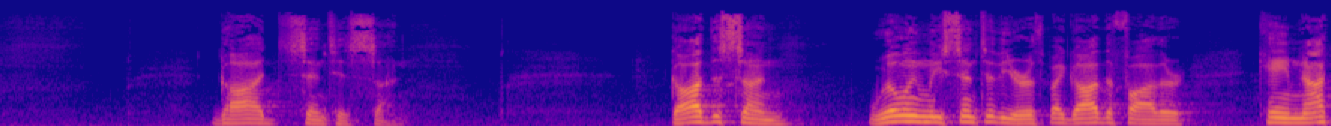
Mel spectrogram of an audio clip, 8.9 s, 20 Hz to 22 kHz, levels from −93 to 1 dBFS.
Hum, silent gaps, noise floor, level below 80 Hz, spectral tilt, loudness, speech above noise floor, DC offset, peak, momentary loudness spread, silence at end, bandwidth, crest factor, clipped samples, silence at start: none; none; -71 dBFS; -70 dBFS; -5.5 dB/octave; -32 LUFS; 40 dB; under 0.1%; -10 dBFS; 14 LU; 0 s; 15 kHz; 22 dB; under 0.1%; 1.45 s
